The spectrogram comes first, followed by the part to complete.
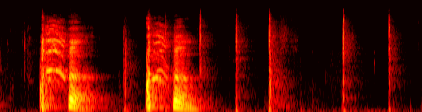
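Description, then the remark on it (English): Two harsh, rasping coughing bursts, followed by several short, weaker hacking coughs tapering off, as someone chokes after swallowing wrong. “Y'all ever like swallow, fucked up, start coughing and shit?”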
